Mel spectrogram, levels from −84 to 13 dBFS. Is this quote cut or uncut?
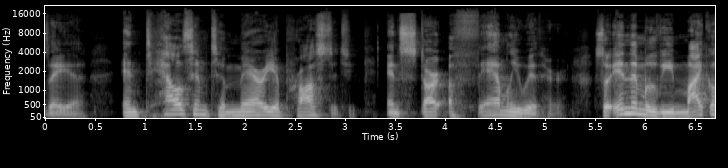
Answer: uncut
